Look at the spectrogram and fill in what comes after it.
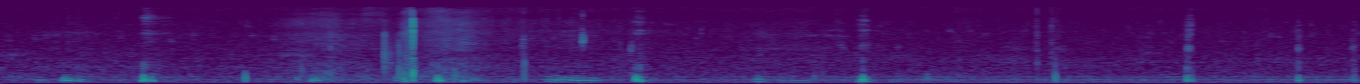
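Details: Five-month-old Pembroke Welsh Corgi puppy named Sprite, asleep indoors, snoring: short low snuffling snorts at uneven intervals of one to two seconds, with a few sharper clicks and breaths in a quiet room.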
